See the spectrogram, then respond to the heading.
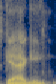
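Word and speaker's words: Gaggi: That's Gaggy, not Gigi.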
